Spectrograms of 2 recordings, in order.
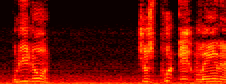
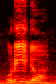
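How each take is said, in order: First: Exasperated. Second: Said in the usual way. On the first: Real, not acted. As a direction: pitch jumps way up in disbelief. Ranting at Atlanta about the name.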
